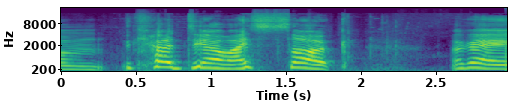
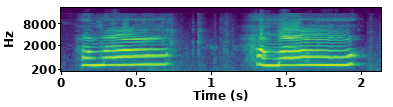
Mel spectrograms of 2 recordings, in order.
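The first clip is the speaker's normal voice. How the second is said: calling out; 12 semitones higher, 5 dB louder, much slower than usual. Real, not acted. Calling out in game.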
